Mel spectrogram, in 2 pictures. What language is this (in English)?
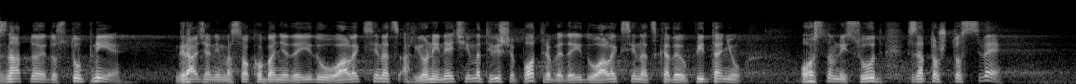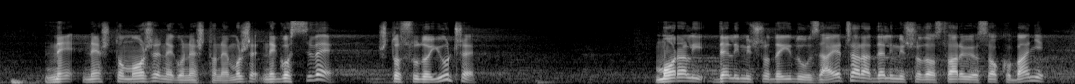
Serbian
